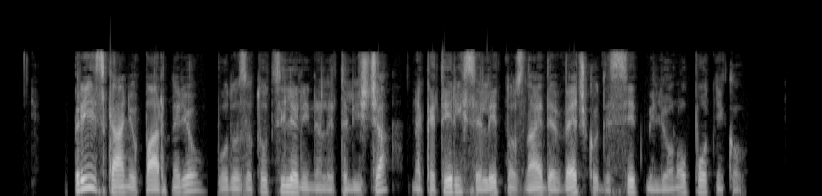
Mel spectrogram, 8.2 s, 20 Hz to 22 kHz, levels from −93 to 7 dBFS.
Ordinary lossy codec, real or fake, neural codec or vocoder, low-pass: AAC, 48 kbps; real; none; 7.2 kHz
